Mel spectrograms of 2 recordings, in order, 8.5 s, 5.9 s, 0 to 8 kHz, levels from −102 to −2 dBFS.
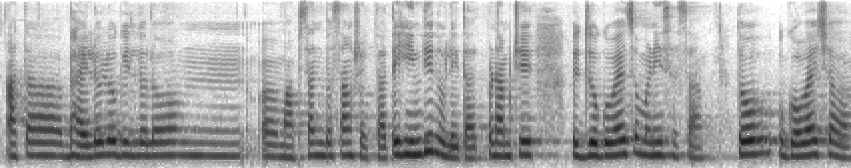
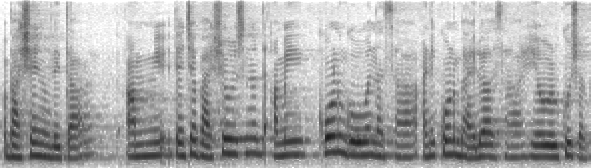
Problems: none marked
